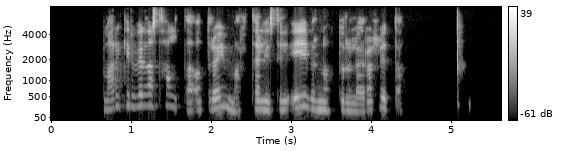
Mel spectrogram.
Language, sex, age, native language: Icelandic, female, 30-39, Icelandic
